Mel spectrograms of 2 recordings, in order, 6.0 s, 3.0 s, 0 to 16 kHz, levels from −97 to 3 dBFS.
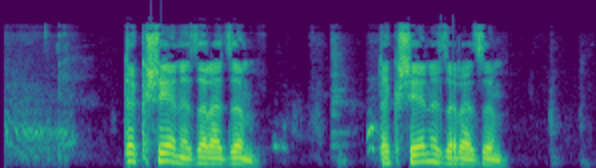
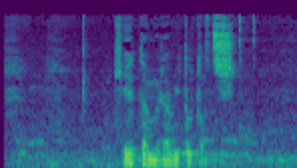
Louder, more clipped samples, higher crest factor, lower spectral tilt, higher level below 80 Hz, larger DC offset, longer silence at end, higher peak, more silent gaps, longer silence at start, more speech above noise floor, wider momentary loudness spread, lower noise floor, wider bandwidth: first, -14 LUFS vs -25 LUFS; neither; about the same, 18 dB vs 20 dB; about the same, -3.5 dB/octave vs -4.5 dB/octave; second, -56 dBFS vs -46 dBFS; neither; first, 0.9 s vs 0 s; first, 0 dBFS vs -8 dBFS; neither; about the same, 0.25 s vs 0.15 s; first, 46 dB vs 25 dB; first, 24 LU vs 20 LU; first, -60 dBFS vs -49 dBFS; second, 9.6 kHz vs 11.5 kHz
